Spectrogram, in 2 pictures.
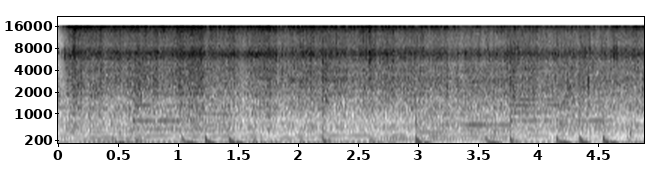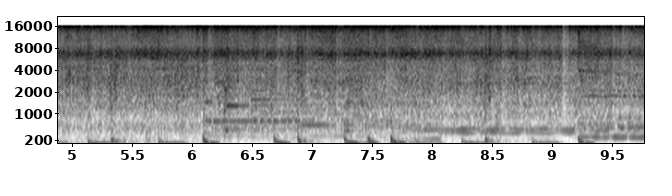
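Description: Chopped tomatoes and green peppers landing in hot oil with fried silver fish in an aluminium saucepan, setting off a steady sizzle. A wooden spoon stirs and knocks against the pot through the frying.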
